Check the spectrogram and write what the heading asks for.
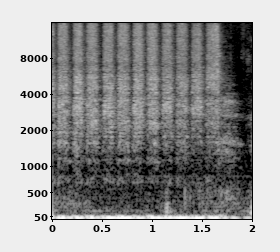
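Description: Sanding sponge rubbed lightly over a glued seam on a plastic Spitfire model kit, a quick train of short, even scratching strokes as the joint is smoothed flush.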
